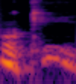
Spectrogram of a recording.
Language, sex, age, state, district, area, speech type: Odia, male, 30-45, Odisha, Balasore, rural, read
